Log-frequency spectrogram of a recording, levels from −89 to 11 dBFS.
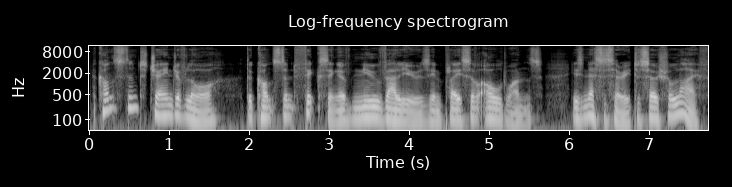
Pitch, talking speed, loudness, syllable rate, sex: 105 Hz, 165 wpm, -18 LUFS, 4.4 syllables/s, male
